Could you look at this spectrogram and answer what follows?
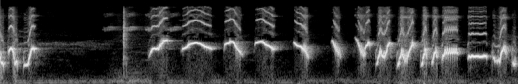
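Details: White-rumped shama singing to provoke rival shamas into song: a short note, a silence, then arched whistled notes in a row speeding into a jumble of quick rising and falling whistles and buzzy notes.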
